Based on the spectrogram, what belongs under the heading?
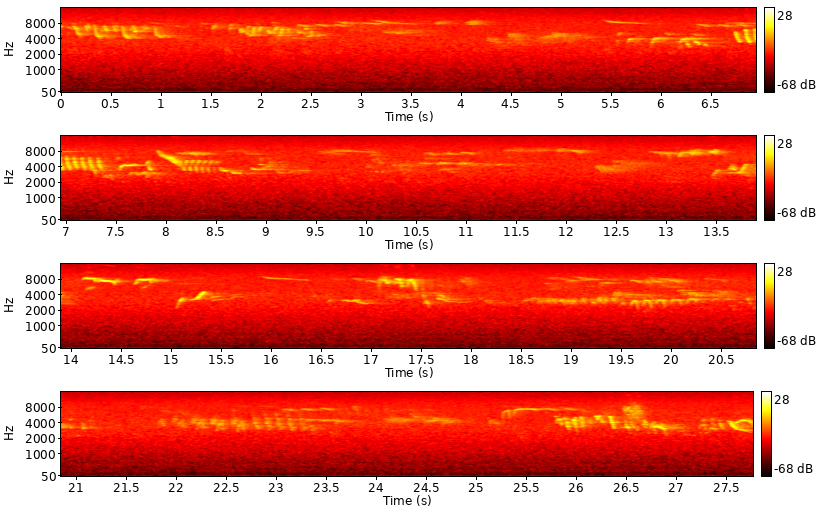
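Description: Small songbirds singing and chirping, with many short trills and calls overlapping, over a steady faint hiss.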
